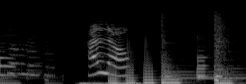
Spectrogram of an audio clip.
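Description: Background music: one track fades out about half a second in, a short wavering high-pitched voice-like sound effect follows near the middle, and a new upbeat track with a regular beat starts about a second and a half in.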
